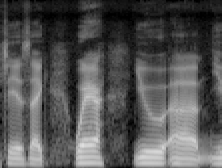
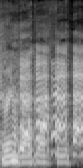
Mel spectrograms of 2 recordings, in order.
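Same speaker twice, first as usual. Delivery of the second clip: high mock voice; 5 dB louder than usual. Mimicking French café habits.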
